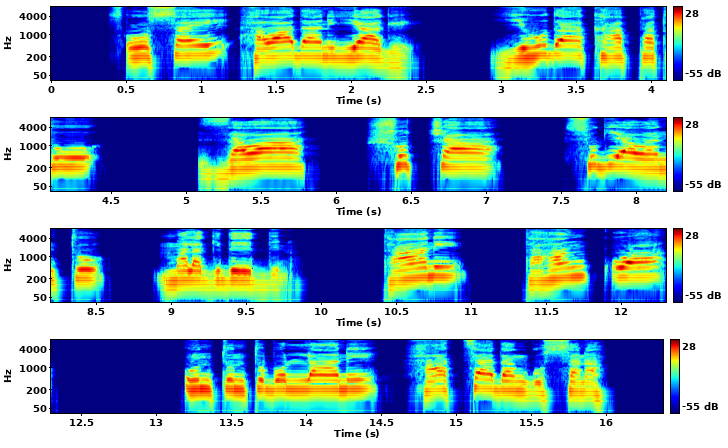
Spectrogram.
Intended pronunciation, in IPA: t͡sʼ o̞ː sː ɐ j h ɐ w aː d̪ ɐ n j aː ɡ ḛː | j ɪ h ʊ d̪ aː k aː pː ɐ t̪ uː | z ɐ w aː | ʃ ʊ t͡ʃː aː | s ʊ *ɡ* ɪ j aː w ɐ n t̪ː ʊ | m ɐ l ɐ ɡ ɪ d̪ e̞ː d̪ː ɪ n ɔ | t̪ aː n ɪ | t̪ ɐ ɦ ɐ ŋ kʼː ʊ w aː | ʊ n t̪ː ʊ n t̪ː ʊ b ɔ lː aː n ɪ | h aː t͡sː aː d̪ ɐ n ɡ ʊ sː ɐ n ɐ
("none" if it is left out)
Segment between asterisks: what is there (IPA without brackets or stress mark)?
ɡ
